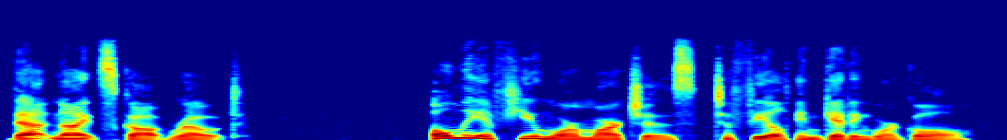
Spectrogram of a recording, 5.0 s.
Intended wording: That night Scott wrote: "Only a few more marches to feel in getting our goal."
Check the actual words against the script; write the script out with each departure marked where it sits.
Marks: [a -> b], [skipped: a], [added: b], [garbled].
That night Scott wrote: "Only a few more marches to feel in getting our goal."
